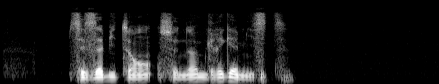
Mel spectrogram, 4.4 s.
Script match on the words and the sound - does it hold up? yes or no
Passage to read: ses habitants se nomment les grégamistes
no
